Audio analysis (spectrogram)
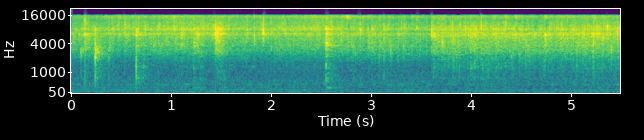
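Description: Onions frying on high flame for chili soya chunks, a continuous close sizzle with occasional stirring clicks and a brief rise in hiss near the end.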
